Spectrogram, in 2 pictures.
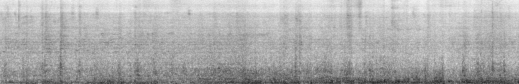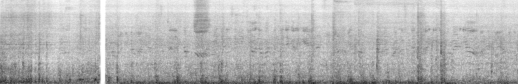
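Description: From inside a sleeper coach, a passenger train rumbles loudly and continuously with rattling carriage noise and rhythmic clatter of wheels on track. A brief dropout cuts in midway before the roar carries on.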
